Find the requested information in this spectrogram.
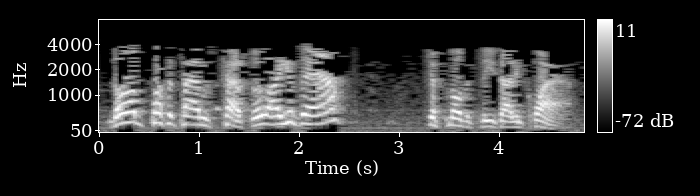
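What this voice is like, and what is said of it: Put-on English accent. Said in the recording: “English drawing room drama ... Remember your accent, fellows.”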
